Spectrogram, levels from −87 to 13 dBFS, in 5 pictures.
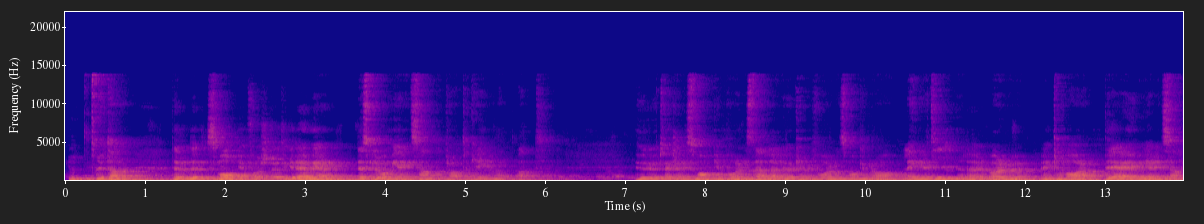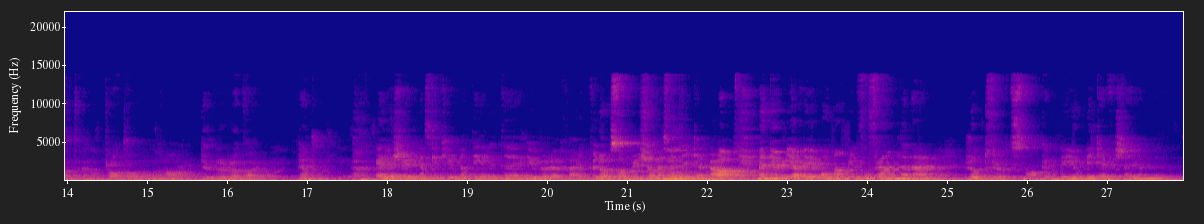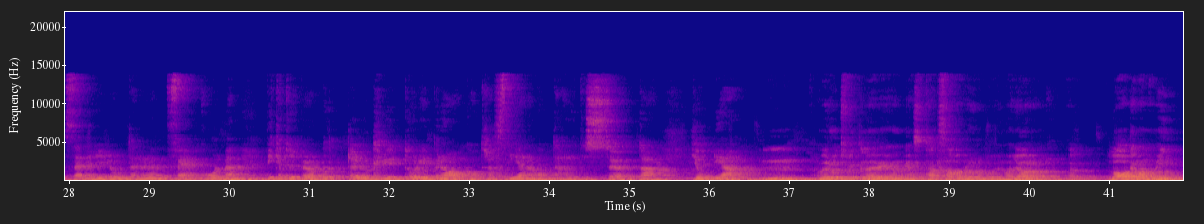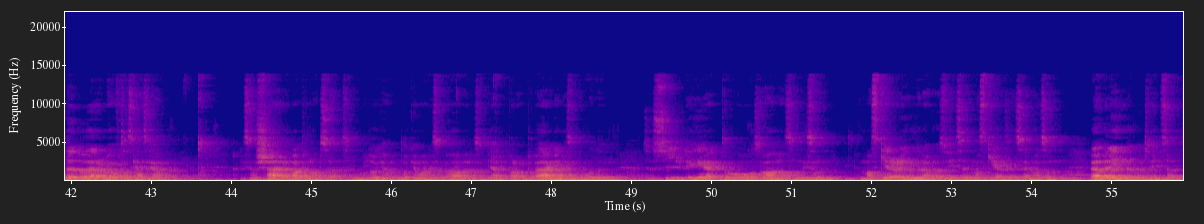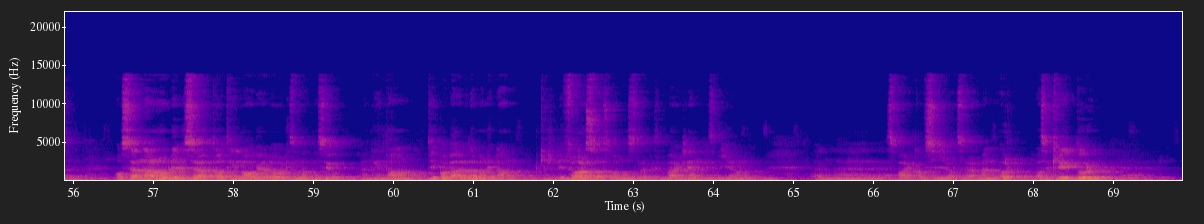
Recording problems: off-mic speech; far
room echo; noticeable; dies away in 1.5 s
chatter from many people; faint; throughout; 20 dB below the speech

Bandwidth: 14 kHz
